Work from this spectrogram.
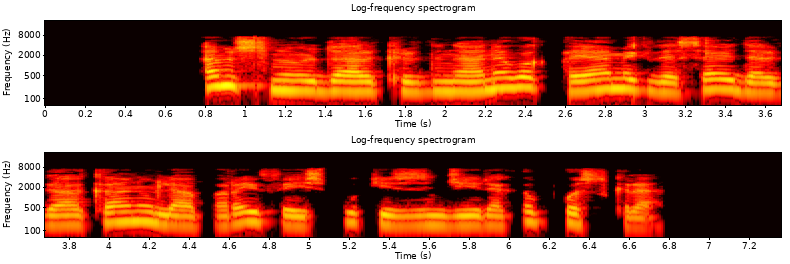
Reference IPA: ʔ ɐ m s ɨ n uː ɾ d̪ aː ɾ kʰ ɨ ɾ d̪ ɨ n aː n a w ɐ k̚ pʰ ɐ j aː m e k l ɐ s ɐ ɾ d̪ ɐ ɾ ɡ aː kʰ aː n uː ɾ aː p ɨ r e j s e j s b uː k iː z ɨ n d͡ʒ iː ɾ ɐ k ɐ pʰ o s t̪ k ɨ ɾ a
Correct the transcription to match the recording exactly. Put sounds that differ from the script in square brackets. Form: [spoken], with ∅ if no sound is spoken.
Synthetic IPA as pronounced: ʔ ɐ m s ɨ n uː ɾ d̪ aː ɾ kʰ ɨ ɾ d̪ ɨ n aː n [ɐ] w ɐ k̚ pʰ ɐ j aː m e k l ɐ s ɐ ɾ d̪ ɐ ɾ ɡ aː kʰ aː n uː [l] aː p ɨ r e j [f] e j s b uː k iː z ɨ n d͡ʒ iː ɾ ɐ k ɐ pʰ o s t̪ k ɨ ɾ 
